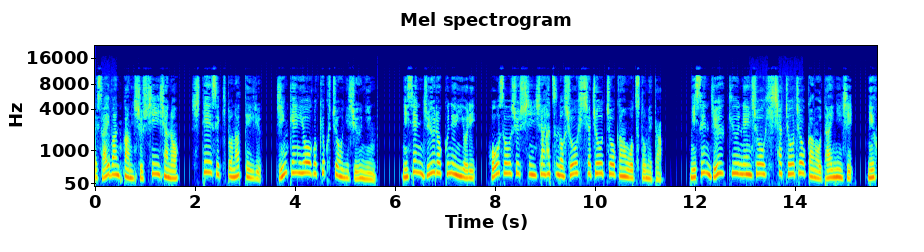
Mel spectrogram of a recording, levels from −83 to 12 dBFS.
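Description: A faint, steady ticking about ten times a second runs throughout, well below the main sound. It is Wi-Fi interference: the circuit rectifies a nearby radio's beacon every 102.4 ms.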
